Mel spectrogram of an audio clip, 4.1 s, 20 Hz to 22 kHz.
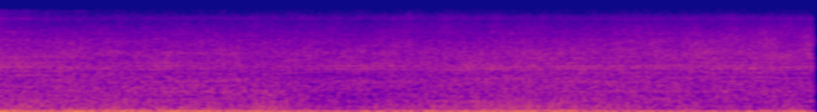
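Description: Faint, steady track sound of 125cc two-stroke KZ2 gearbox kart engines running, a low rumble with a thin haze and no single engine standing out.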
